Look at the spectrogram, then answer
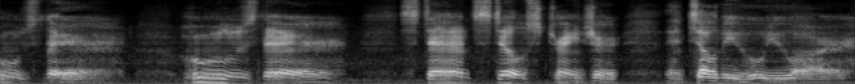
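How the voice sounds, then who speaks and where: Using a put-on, growling character voice at a medium pitch, a man speaks at a very slow pace. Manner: threatening, demanding.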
